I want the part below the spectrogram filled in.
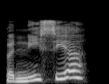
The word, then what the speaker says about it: Benicia: He's based in Benicia, California.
